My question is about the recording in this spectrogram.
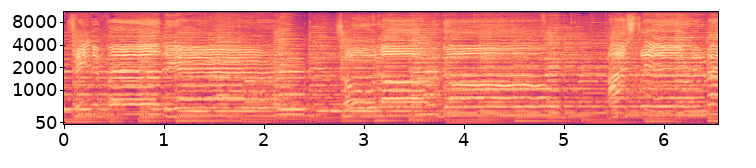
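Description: Studio recording of a folk band playing an instrumental passage of a song, a fiddle lead over acoustic string accompaniment.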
